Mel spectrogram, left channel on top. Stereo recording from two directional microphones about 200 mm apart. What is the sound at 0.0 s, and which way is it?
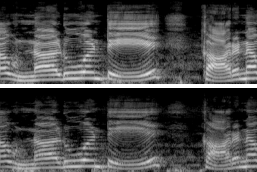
A woman's voice, 15° left (ahead or behind).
